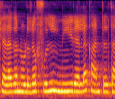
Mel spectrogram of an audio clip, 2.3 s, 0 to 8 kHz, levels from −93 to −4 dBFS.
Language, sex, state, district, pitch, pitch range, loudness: Kannada, female, Karnataka, Chamarajanagar, 235 Hz, 225-245 Hz, -12 LUFS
